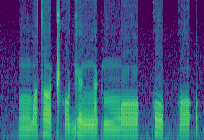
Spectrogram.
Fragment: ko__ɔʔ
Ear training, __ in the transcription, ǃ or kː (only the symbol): kː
